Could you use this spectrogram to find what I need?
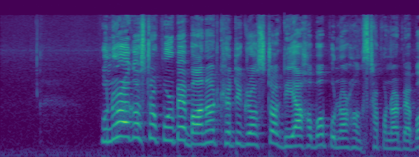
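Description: A woman speaks clearly and steadily into a microphone, like a news presenter.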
